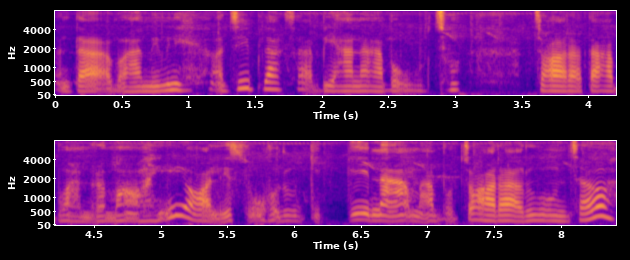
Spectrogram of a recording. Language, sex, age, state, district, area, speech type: Nepali, female, 45-60, West Bengal, Alipurduar, urban, spontaneous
